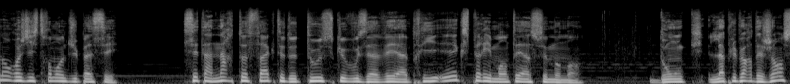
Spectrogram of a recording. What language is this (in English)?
French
